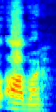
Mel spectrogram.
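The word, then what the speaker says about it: hour: आवर तो एच क्या रहता है? साइलेंट रहता है। बात करता है ओ से। आवर आवर हवर नहीं बोलते इसको।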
